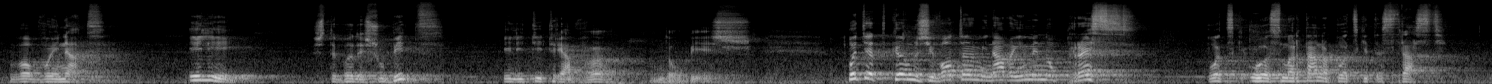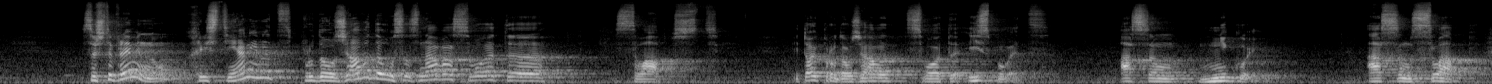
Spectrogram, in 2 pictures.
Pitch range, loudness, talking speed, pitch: 115-185 Hz, -22 LUFS, 80 wpm, 140 Hz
